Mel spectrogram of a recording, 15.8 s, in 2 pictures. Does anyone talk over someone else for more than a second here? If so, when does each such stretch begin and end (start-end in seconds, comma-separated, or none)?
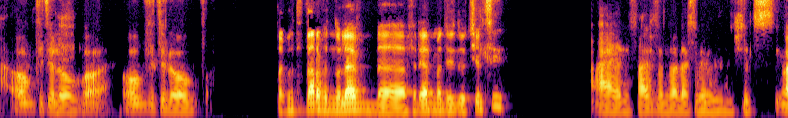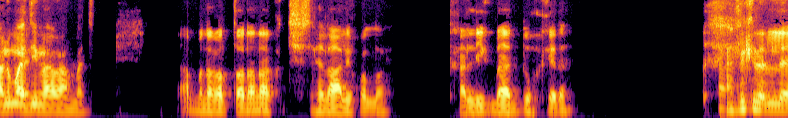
none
